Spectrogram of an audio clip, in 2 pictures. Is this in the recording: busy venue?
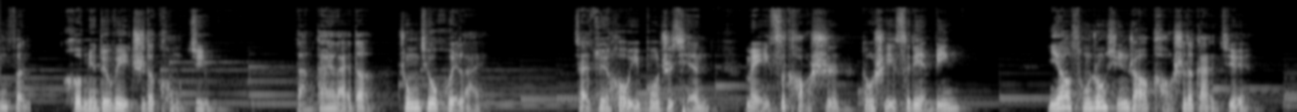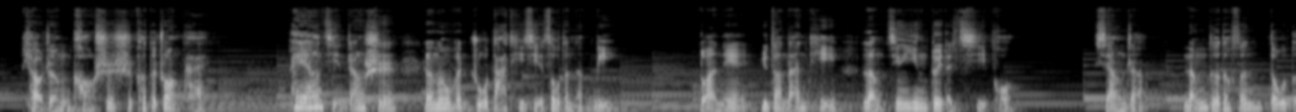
no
